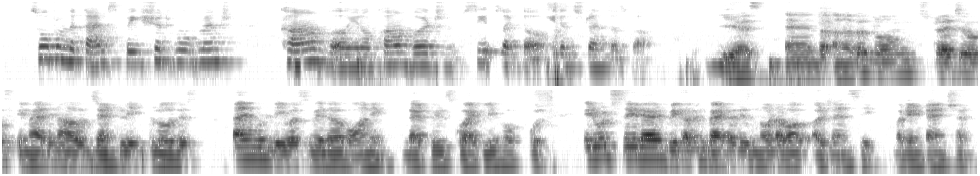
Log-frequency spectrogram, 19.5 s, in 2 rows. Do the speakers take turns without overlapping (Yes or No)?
Yes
